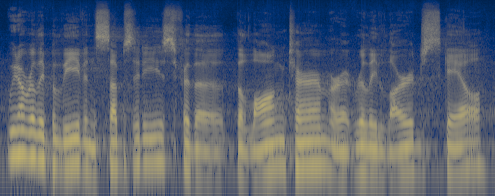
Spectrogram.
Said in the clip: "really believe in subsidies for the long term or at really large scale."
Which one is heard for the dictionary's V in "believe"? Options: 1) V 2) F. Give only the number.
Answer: 1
